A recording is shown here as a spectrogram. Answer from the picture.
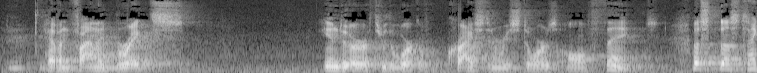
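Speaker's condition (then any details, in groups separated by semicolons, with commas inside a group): No condition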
